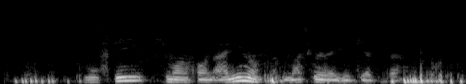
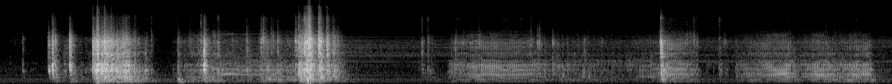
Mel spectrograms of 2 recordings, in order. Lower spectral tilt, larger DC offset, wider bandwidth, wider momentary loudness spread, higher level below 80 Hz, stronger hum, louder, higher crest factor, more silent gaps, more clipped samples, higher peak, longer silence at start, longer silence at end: first, -13.5 dB/octave vs -2 dB/octave; neither; second, 1.9 kHz vs 17 kHz; second, 15 LU vs 26 LU; first, -44 dBFS vs -58 dBFS; second, none vs 60 Hz at -55 dBFS; second, -22 LUFS vs -14 LUFS; about the same, 18 dB vs 20 dB; neither; neither; second, -4 dBFS vs 0 dBFS; second, 0.15 s vs 0.5 s; second, 0 s vs 0.2 s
